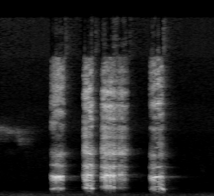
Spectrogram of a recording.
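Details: Red junglefowl, wild and being lured in Darul Kamal, Aceh, delivers a sharp four-note crow, loud and grating, with a brief gap before the final note; faint rumble in the background.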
